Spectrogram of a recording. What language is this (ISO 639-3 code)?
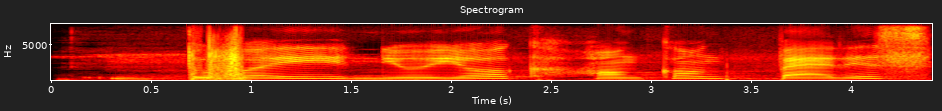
snd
